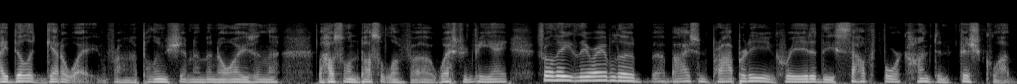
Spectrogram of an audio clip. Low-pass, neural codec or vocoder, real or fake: 7.2 kHz; codec, 24 kHz, 0.9 kbps, WavTokenizer, small release; fake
